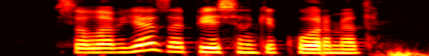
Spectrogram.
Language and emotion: Russian, neutral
